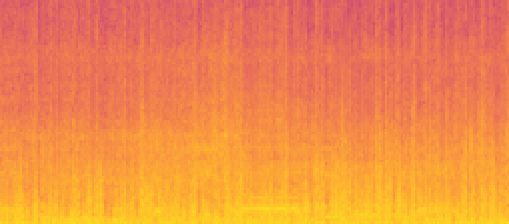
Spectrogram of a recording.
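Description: Wind buffeting the microphone of a handlebar-mounted camera on a moving motorcycle, loud and steady, with the motorcycle running underneath it.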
